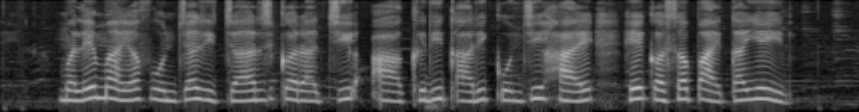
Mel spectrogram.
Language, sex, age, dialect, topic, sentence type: Marathi, female, 25-30, Varhadi, banking, question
